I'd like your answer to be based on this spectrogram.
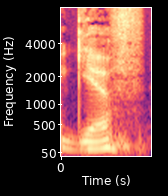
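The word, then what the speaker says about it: Giff: And it is with a hard G, a GIF, who is the space hippo race from the Spelljammer setting of D&D.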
